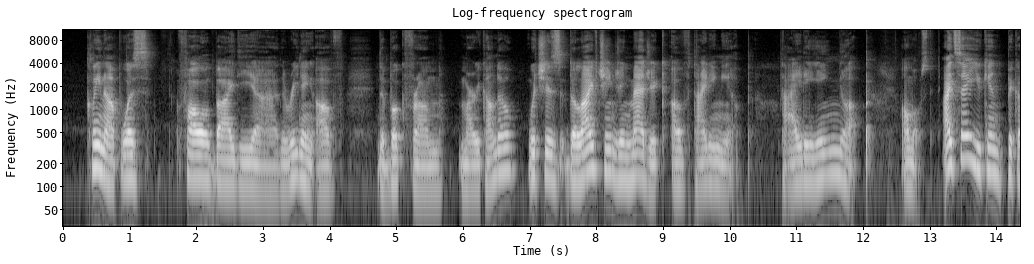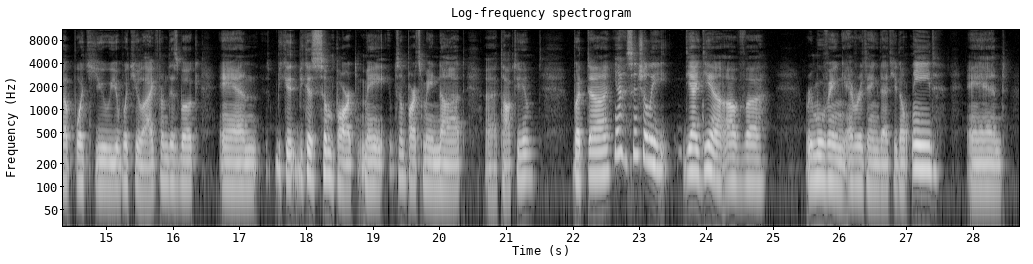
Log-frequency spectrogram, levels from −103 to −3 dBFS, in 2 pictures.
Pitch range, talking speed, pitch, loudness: 105-140 Hz, 145 wpm, 115 Hz, -27 LUFS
